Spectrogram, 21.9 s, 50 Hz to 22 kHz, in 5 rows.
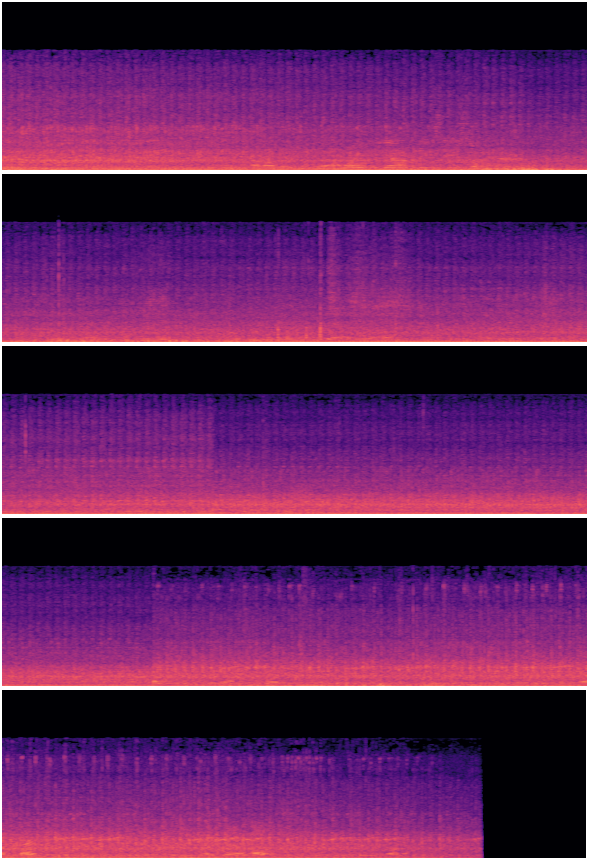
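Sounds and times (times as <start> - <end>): diesel engine idling: 0.0 - 21.2.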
